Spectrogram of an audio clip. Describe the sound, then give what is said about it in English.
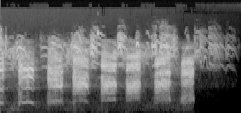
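A loud, busy burst of summer birdsong from martins, warblers and herons: harsh, raspy calls repeat in about seven quick pulses, layered together, then trail off into thinner chirps. “Until by summer, a cacophony of martins and warblers and herons.”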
